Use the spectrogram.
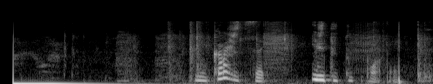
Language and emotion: Russian, angry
